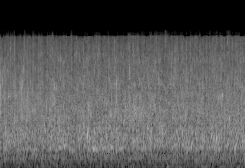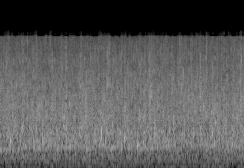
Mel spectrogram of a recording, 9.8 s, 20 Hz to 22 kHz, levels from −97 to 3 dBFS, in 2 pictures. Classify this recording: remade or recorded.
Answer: remade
